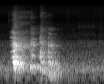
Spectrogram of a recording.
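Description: A man coughing: one loud cough about a quarter second in, followed by a few smaller coughs over the next second.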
